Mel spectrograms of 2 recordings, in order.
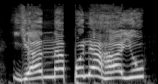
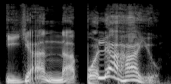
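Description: First: Very high, frantic demand; outraged nurse at the top of her range; hysterical insistence. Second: Composed, firm insistence; measured, calm authority; unyielding. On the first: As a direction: insist in a high-pitched outburst. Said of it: "істерично вигукнула мадам Помфрі". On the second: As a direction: stand your ground without shouting. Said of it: "не поступався Дамблдор". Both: A narrator's reading.

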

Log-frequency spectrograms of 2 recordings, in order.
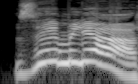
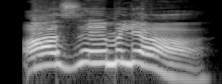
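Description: First: Even higher, loud bawl. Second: High, loud bawl. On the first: Grytsko bawls at the meeting, pressing harder. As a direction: bellow it once more, harder. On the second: Grytsko bawls at the meeting about the land. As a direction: bellow it as a protest. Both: A narrator's reading. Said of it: "желапіє Грицько".

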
